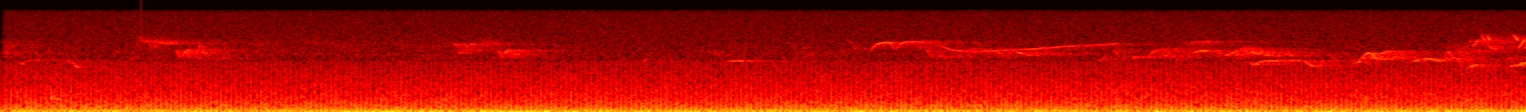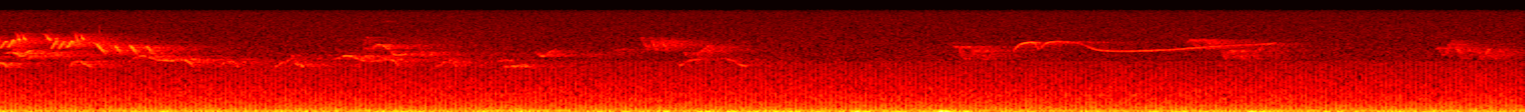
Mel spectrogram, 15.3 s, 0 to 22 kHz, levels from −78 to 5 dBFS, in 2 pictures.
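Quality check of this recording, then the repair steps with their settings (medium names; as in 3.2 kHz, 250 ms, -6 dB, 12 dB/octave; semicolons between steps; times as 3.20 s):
buzz 60 Hz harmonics 38 -29 dBFS
0.70 s: pop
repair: de-click; de-hum 60 Hz, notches 38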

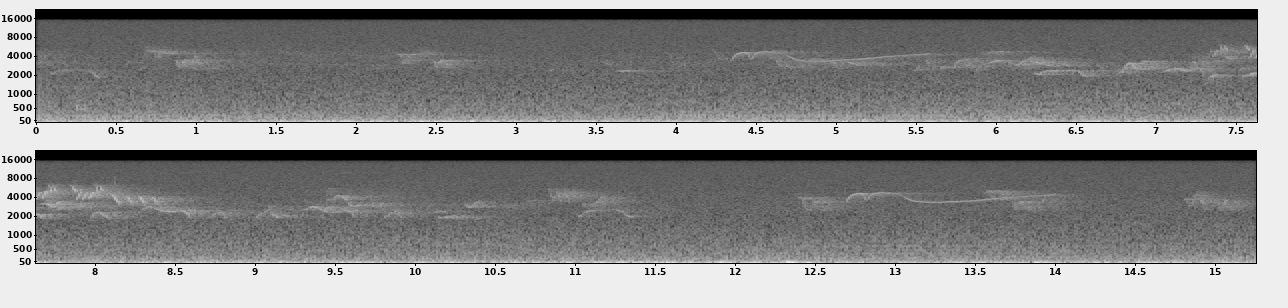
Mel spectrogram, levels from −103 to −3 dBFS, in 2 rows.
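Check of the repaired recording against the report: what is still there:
nothing left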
